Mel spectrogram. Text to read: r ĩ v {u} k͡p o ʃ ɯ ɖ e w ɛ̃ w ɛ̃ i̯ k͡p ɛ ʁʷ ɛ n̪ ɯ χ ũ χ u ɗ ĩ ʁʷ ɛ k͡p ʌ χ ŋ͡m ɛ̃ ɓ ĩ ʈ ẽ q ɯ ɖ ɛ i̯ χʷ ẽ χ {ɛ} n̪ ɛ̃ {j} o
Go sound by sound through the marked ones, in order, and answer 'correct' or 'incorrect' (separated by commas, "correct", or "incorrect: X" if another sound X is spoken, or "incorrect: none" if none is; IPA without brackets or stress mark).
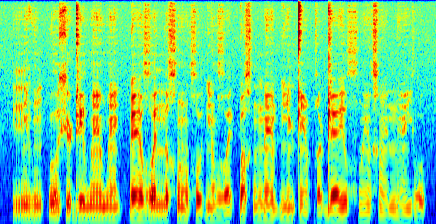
incorrect: ũ, incorrect: ɛ̃, correct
